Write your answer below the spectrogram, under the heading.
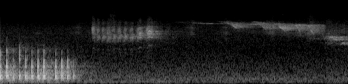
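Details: Black Woodpecker drumming, low, thick and far-carrying on a resonant tree or branch: a rapid, deep burst of about a dozen hollow knocks in under a second, then thin high whistles from another bird.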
